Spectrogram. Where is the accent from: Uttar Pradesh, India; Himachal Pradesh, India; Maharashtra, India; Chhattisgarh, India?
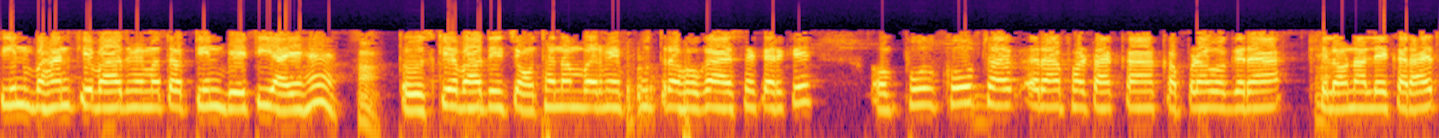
Chhattisgarh, India; जिला गरियाबंद, छत्तीसगढ़ की निवासी हूँ।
